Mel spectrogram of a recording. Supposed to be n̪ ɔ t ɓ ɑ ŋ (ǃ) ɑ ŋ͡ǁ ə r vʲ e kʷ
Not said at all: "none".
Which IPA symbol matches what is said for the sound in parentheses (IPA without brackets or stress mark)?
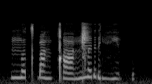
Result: ǃ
